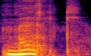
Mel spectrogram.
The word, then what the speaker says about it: mørk: And then more dark is mørk. Mørk. Mørk. It's a tricky word. You have to pronounce the Ö and roll the R.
